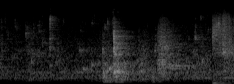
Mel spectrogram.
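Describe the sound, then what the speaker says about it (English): Melon seeds rinsed under running tap water give a faint, soft splashing and trickling with small irregular spatters, quiet and close, with no talk. "Simply rinse the seeds under water"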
